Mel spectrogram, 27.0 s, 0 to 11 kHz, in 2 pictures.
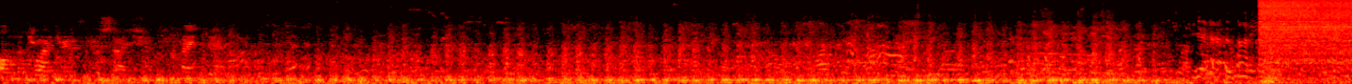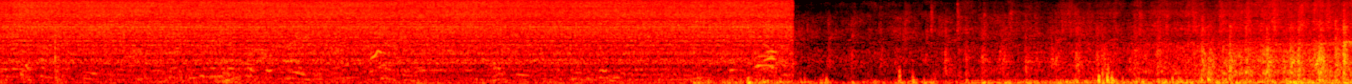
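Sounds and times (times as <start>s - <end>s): train wheels clattering on rails: 0.0s - 27.0s
steam hissing: 12.6s - 27.0s.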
